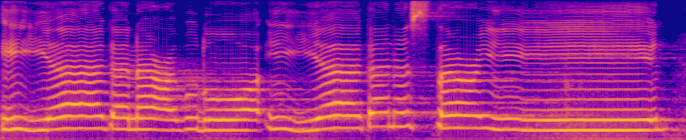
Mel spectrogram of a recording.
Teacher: نستعین عین کو آواز نکالتے ہوئے یا مدہ ہوا اور آگے وقف ہوا ہے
